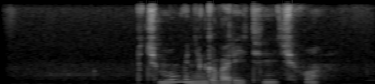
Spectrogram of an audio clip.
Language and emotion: Russian, neutral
